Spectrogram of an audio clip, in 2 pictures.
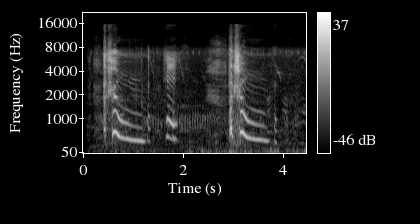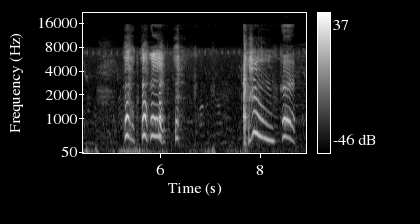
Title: Baby Smiling For Sneezing 😤😩😝😘😁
